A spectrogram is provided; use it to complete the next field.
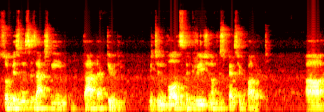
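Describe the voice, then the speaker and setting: A man with an Indian accent speaks at a moderate pace with long, frequent pauses in a room with audible echo. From India, Kolkata. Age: 40s. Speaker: teacher. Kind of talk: demo lesson. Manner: hesitant, many fillers.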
